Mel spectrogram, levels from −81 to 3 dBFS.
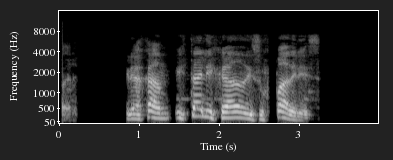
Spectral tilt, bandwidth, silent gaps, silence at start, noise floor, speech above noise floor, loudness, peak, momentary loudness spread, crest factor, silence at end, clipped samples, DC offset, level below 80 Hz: -6.5 dB/octave; 7.4 kHz; 0.25-0.83 s, 2.66-2.71 s; 0.05 s; under -90 dBFS; over 71 dB; -19 LUFS; -2 dBFS; 15 LU; 18 dB; 0.75 s; under 0.1%; under 0.1%; -64 dBFS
